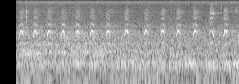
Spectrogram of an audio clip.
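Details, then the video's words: A Pileated Woodpecker gives a steady run of loud, evenly spaced wuk notes, about six a second, over a low rumble of wind or distant traffic. "Pileated woodpecker call"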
